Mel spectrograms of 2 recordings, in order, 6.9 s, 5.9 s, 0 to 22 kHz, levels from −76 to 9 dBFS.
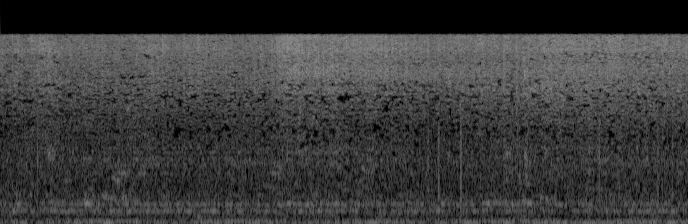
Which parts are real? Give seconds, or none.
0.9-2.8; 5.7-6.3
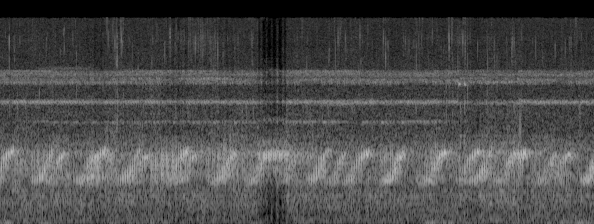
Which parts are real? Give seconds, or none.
0.0-2.1; 3.7-4.2

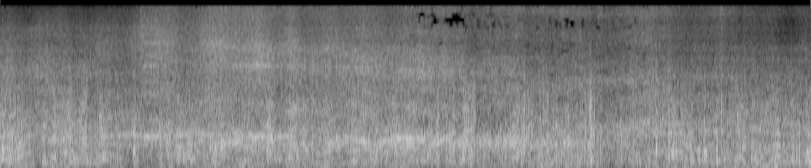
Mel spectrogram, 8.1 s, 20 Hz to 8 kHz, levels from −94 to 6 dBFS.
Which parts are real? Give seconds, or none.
4.1-6.5

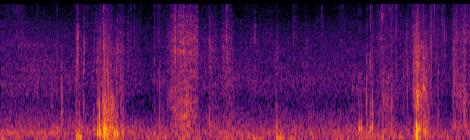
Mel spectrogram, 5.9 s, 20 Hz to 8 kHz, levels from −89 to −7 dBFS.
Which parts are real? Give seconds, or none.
0.0-5.9

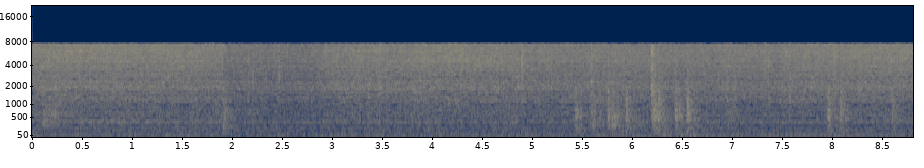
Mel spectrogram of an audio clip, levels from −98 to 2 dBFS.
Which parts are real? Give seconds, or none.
0.0-1.2; 5.2-8.8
